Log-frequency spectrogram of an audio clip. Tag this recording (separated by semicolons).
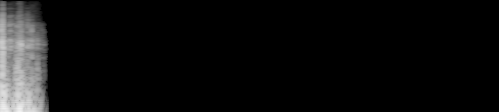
mic; click; bump; hit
